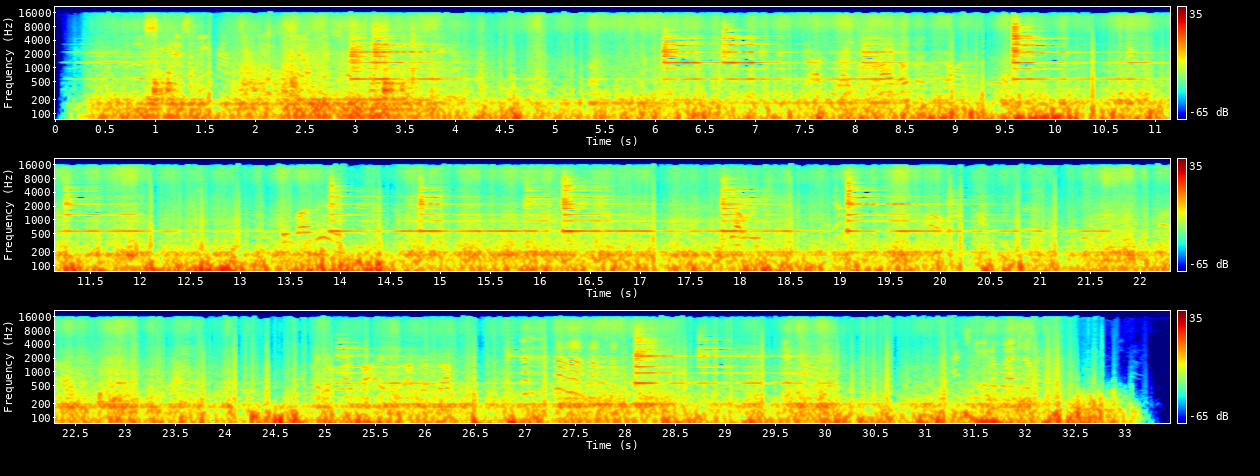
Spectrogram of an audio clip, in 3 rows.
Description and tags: MaineBuoyBellNortheast Harbor
The sound of a buoy bell about a mile off Northeast Harbor, Maine as we sailed by in the 1899 sailing sloop Alice E.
